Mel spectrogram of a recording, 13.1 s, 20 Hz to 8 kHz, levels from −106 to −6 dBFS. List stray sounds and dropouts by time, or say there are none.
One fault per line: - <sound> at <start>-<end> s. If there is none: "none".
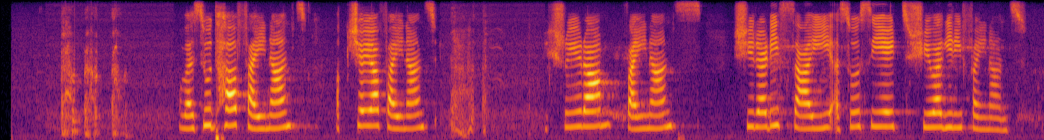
- cough at 0.7-1.7 s
- cough at 5.6-6.7 s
